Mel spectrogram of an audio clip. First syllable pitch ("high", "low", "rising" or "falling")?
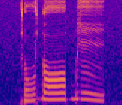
rising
